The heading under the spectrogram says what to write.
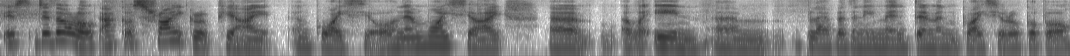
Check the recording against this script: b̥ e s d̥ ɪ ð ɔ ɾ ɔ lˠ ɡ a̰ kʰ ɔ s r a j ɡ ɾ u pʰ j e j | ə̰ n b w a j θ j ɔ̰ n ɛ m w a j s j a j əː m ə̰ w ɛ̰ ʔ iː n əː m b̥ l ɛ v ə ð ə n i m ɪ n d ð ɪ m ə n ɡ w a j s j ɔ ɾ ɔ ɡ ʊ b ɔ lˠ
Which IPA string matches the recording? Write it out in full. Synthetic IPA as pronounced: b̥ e s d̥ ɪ ð ɔ ɾ ɔ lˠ ɡ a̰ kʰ ɔ s r a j ɡ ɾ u pʰ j a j | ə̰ n ɡ w a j θ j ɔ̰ n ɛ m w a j θ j a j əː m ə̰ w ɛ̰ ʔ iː n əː m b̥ l ɛ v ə ð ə n i m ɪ n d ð ɪ m ə n ɡ w a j θ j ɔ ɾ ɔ ɡ ʊ b ɔ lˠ

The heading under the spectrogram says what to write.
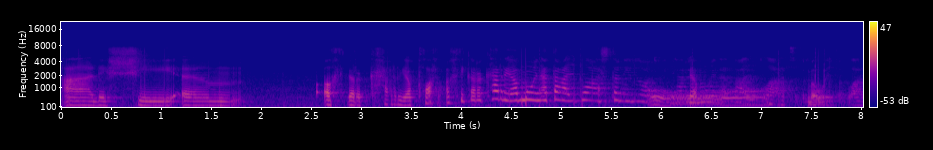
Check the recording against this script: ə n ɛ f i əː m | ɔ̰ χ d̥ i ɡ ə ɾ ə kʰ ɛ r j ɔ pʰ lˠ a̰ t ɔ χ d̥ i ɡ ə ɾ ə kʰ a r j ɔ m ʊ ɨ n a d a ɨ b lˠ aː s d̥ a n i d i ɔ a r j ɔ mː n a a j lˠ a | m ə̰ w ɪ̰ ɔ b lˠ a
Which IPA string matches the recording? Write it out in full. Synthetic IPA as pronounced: a n ɛ ʃ i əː m | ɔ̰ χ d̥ i ɡ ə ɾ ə kʰ a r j ɔ pʰ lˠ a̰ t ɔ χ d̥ i ɡ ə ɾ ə kʰ a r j ɔ m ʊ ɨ n a d a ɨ b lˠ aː s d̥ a n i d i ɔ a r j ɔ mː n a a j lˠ a | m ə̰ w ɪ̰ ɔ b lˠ a

